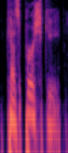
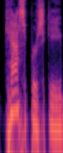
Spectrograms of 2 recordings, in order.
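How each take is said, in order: First: The stress is on the second syllable. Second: The stress is on the first syllable. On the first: The speaker calls it right. "putting the accent on the second syllable" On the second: The speaker calls it wrong. "I have been always saying Kaspersky"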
